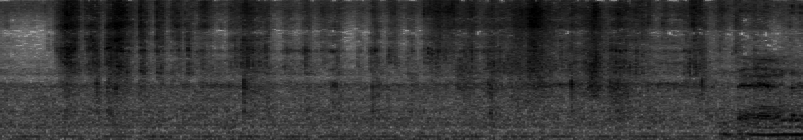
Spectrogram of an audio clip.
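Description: Electrical tape being handled and rubbed down along the seams of a silicone mold box: a run of small, irregular rustles and scrapes over a steady low hum. A voice comes in near the end.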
